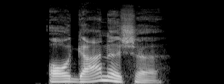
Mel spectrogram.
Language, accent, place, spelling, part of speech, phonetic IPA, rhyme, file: German, Germany, Berlin, organische, adjective, [ɔʁˈɡaːnɪʃə], -aːnɪʃə, De-organische.ogg
- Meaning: inflection of organisch: 1. strong/mixed nominative/accusative feminine singular 2. strong nominative/accusative plural 3. weak nominative all-gender singular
